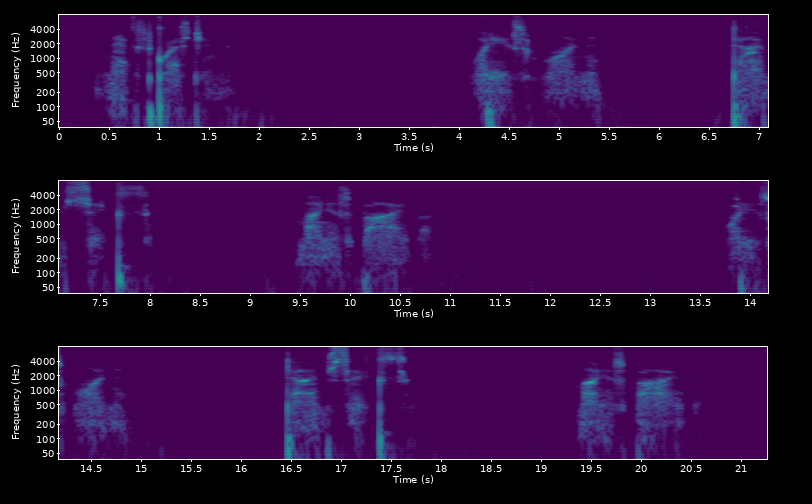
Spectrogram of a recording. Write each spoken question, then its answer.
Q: What is 1 times 6 minus 5?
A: The answer is 1.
